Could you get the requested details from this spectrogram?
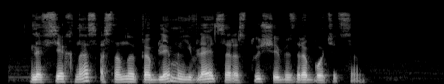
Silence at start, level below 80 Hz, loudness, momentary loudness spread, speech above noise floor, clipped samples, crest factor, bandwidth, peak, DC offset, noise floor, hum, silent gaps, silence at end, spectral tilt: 0.3 s; -68 dBFS; -20 LUFS; 8 LU; 46 dB; under 0.1%; 18 dB; 12.5 kHz; -2 dBFS; under 0.1%; -66 dBFS; none; none; 0.85 s; -6 dB/octave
